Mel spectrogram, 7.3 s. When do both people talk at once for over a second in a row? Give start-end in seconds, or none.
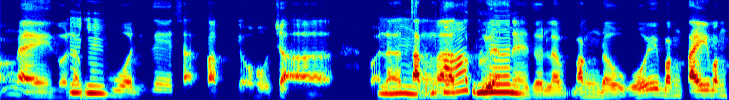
3.8-5.2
